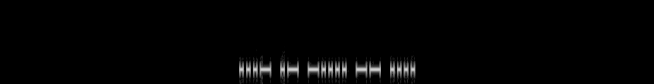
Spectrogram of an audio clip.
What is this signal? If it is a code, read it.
Morse code, heard as a keyed tone, about 34 wpm, 700 Hz. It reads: VA6MH
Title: DXCC-100 Call Signs - 5 Characters - Repeated 3x - 35wpm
